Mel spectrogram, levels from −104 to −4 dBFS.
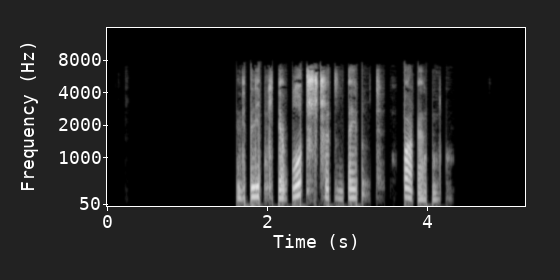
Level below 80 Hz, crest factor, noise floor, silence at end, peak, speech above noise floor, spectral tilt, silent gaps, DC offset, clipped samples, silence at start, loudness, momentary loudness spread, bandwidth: -62 dBFS; 22 dB; under -90 dBFS; 1.1 s; -4 dBFS; over 69 dB; -3 dB/octave; 3.29-3.36 s, 3.48-3.54 s, 3.63-3.71 s, 3.84-3.88 s; under 0.1%; under 0.1%; 1.65 s; -20 LUFS; 22 LU; 7.6 kHz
